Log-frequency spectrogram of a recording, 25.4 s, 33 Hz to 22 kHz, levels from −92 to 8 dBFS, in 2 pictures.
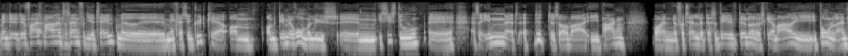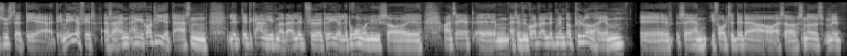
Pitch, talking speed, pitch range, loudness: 125 Hz, 260 wpm, 115-145 Hz, -19 LUFS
